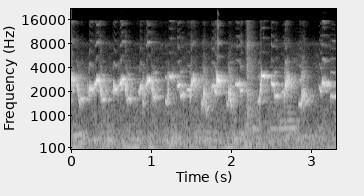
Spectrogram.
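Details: Budgerigar singing persistently, a continuous chattering warble of quick rising and falling chirps repeated about three times a second, with a low steady hum underneath.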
